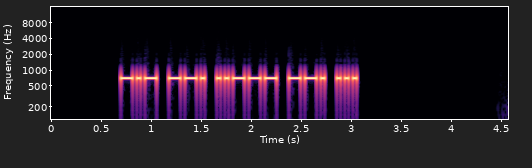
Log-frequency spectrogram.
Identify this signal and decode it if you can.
Morse code, heard as a keyed tone, about 37 wpm, 700 Hz. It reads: KG2GS
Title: Speed Racing - USA 2x2 Call Signs 30wpm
